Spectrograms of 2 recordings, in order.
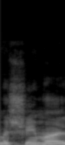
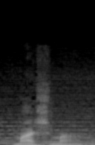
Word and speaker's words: Mishima: Let's see, Jean says, side note, the name Mishima is pronounced Mashima. Sometimes you can just glance over the eyes and use in Japanese names.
